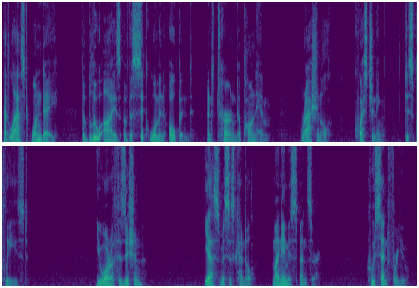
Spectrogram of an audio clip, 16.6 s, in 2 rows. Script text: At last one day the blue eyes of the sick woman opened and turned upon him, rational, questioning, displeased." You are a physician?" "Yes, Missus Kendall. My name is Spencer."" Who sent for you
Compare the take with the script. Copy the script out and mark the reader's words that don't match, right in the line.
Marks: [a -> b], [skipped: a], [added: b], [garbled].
At last one day the blue eyes of the sick woman opened and turned upon him, rational, questioning, displeased." You are a physician?" "Yes, Missus Kendall. My name is Spencer."" Who sent for you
